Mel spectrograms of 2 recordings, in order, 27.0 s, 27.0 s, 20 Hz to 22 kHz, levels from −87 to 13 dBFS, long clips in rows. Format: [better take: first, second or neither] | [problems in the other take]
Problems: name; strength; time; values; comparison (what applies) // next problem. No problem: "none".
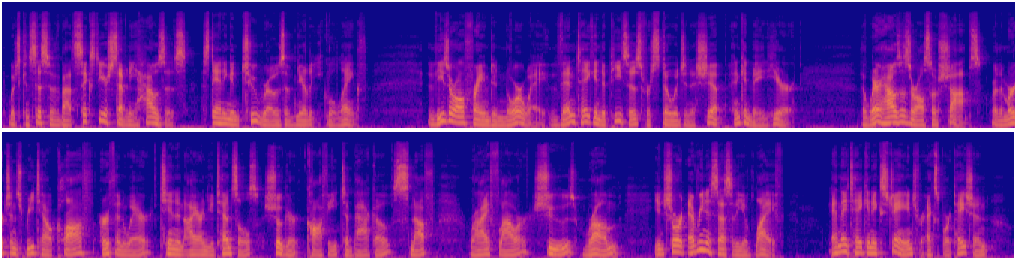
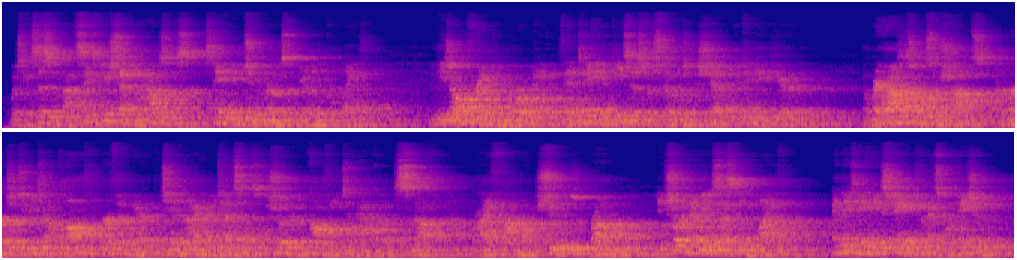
first | off-mic speech; far // room echo; strong; dies away in 2.6 s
